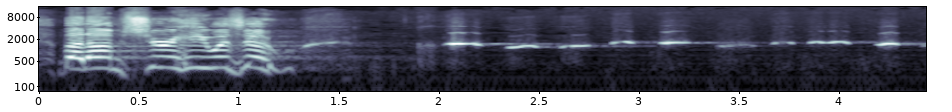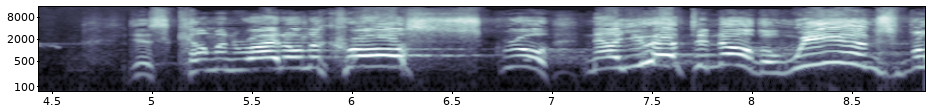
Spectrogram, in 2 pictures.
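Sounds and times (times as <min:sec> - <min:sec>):
speech: 0:00.1 - 0:01.5, 0:04.9 - 0:08.8
person whistling a short wandering melody: 0:01.3 - 0:04.6.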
